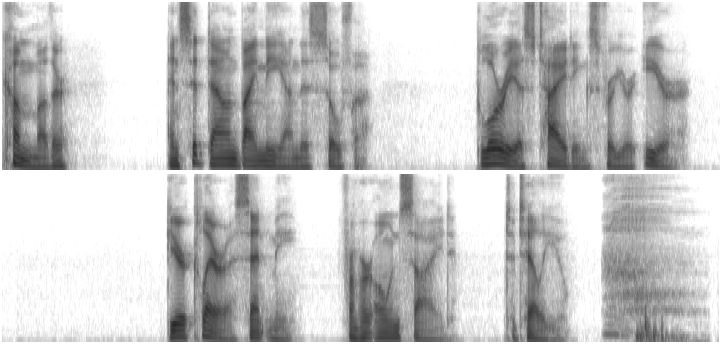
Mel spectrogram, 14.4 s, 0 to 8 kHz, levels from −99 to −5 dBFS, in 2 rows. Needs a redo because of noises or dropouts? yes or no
yes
